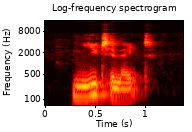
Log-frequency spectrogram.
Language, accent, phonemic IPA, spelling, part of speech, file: English, Southern England, /ˈmjuː.tɪˌleɪt/, mutilate, verb / adjective / noun, LL-Q1860 (eng)-mutilate.wav
- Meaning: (verb) 1. To physically harm as to impair use, notably by cutting off or otherwise disabling a vital part, such as a limb 2. To destroy beyond recognition 3. To render imperfect or defective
